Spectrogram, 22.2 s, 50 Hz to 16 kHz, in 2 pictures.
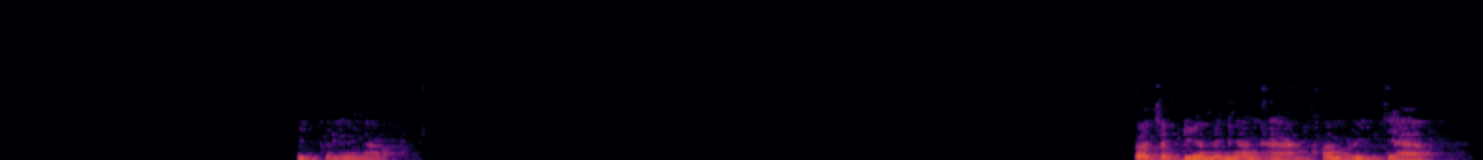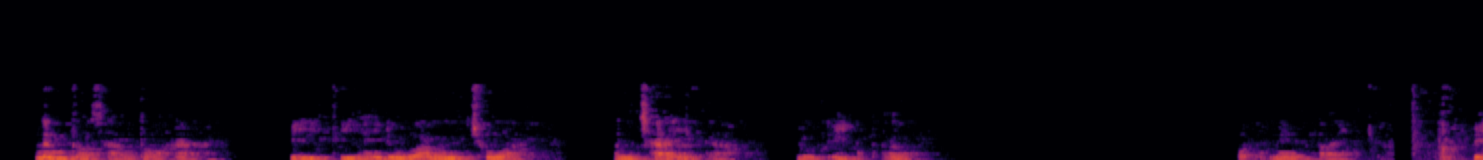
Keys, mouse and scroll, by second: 0.1 click, 3.3 click, 4.1 click, 4.7 click, 6.2 click, 7.4 click, 14.1 click, 15.5 click, 15.7 click, 16.2 click, 18.4 click, 21.4 click, 21.7 ctrl+c.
